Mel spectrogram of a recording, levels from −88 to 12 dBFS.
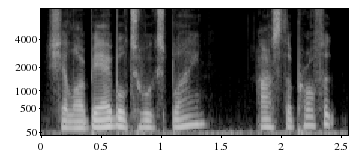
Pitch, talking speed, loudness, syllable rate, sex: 140 Hz, 210 wpm, -17 LUFS, 6.5 syllables/s, male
